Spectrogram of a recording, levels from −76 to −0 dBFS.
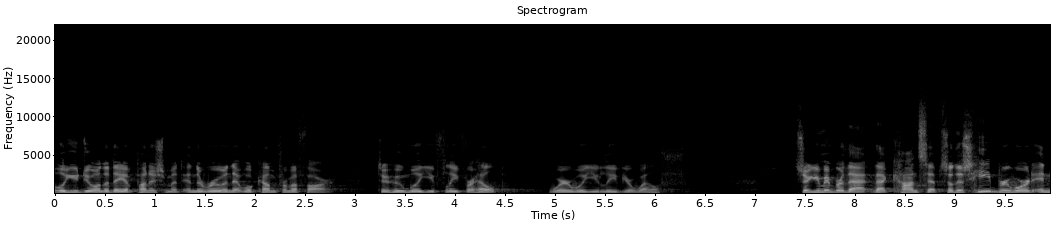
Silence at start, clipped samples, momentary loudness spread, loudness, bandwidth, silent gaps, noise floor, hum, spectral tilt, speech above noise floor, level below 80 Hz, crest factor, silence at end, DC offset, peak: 0 s; under 0.1%; 10 LU; -37 LUFS; 12.5 kHz; none; -75 dBFS; none; -4.5 dB/octave; 38 dB; -84 dBFS; 20 dB; 0 s; under 0.1%; -18 dBFS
